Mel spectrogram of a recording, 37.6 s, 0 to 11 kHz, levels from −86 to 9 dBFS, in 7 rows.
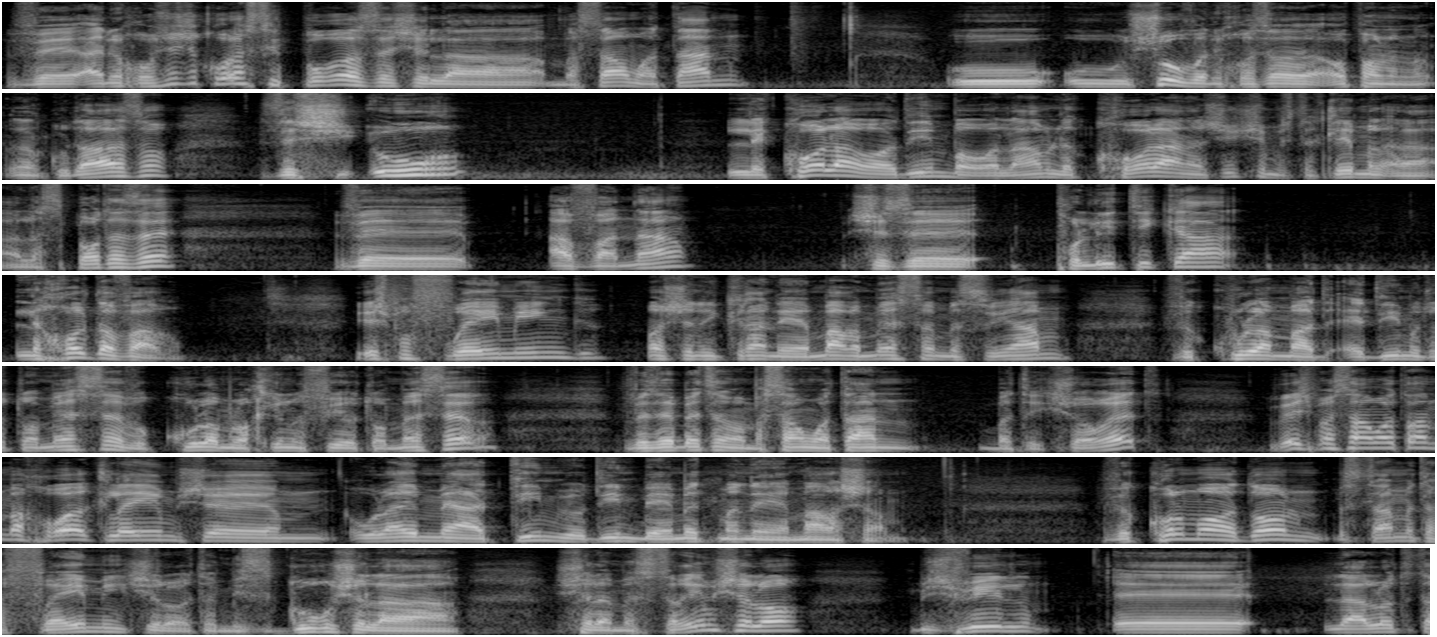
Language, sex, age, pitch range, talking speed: Hebrew, male, 30-49, 105-150 Hz, 135 wpm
